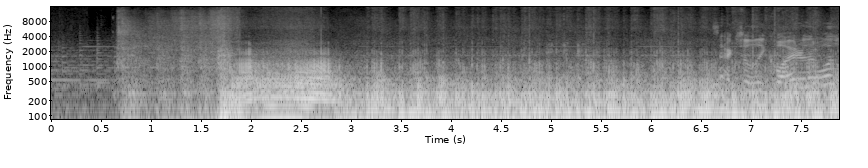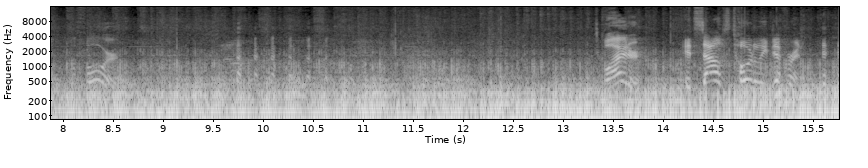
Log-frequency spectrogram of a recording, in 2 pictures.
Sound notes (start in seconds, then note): 1.8 car engine roaring; 9.5 amused chuckling; 9.9 car engine roaring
